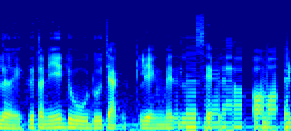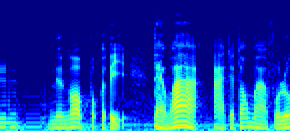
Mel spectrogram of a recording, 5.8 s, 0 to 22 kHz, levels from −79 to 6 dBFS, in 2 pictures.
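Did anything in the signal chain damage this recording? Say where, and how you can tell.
Yes, from 1.74 to 3.35 s the speech turns into robotic sound from repeated short buffers, a rigid metallic buzz at 134 Hz loosely tracking the words. That's likely the driver or buffer stage starving, looping roughly 7.5 ms blocks through most of that stretch.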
